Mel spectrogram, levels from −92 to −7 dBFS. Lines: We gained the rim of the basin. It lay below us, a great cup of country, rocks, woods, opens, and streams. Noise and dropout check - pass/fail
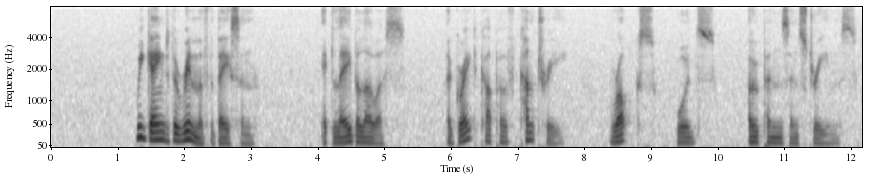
pass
